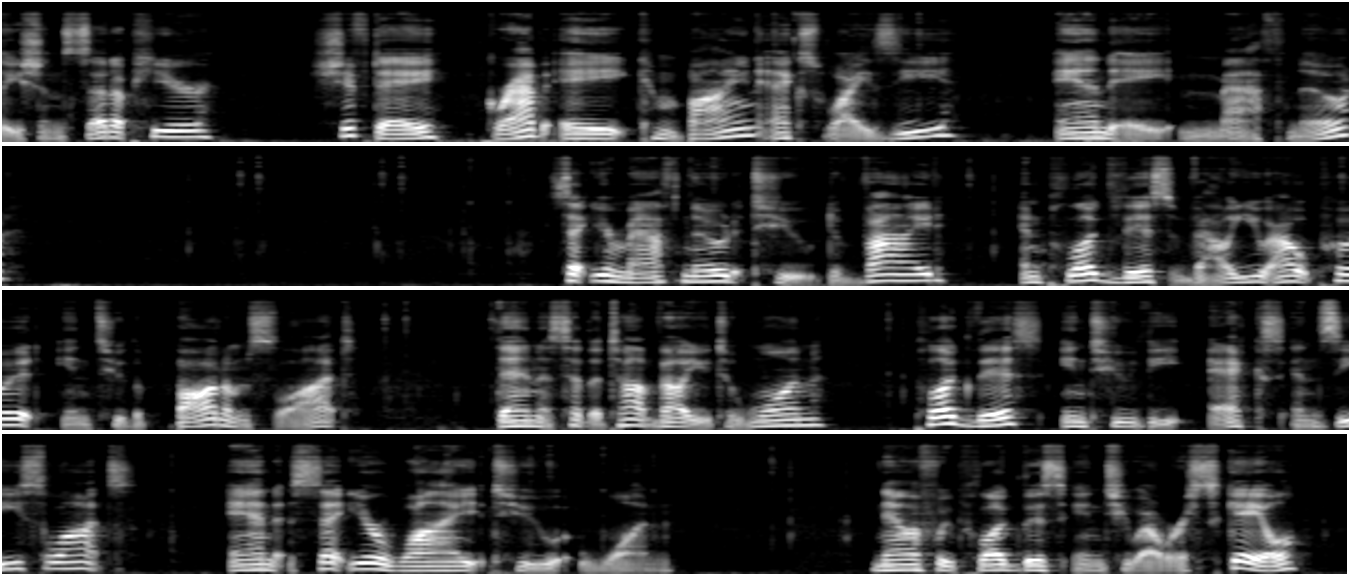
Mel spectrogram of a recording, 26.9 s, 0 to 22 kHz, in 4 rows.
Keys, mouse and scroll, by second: 3.8 shift+a, 4.9 shift+a, 10.6-13.4 drag, 15.9-19.0 drag, 19.5-20.4 drag, 22.8-26.2 drag.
